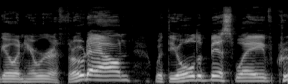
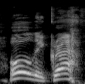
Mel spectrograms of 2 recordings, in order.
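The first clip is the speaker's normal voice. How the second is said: ordinary talk, nothing marked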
